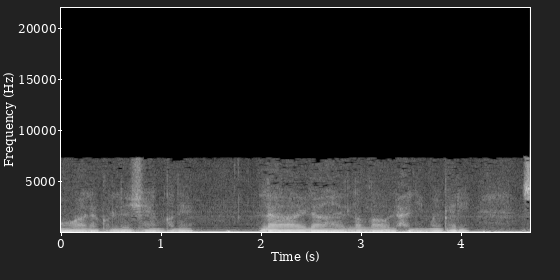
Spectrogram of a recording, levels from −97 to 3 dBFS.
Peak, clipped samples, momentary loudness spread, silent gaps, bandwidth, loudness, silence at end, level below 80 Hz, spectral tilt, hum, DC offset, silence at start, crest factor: -6 dBFS; under 0.1%; 10 LU; none; 7.6 kHz; -20 LUFS; 0 s; -24 dBFS; -7 dB/octave; none; under 0.1%; 0 s; 12 dB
